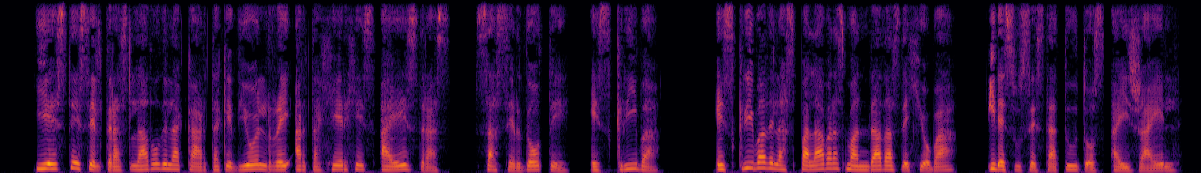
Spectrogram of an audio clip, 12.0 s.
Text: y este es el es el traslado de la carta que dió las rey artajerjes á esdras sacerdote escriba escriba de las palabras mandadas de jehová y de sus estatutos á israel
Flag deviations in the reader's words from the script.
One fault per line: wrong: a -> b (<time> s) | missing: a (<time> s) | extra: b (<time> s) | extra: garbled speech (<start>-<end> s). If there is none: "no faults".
missing: es el (1.0 s)
wrong: las -> el (2.6 s)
